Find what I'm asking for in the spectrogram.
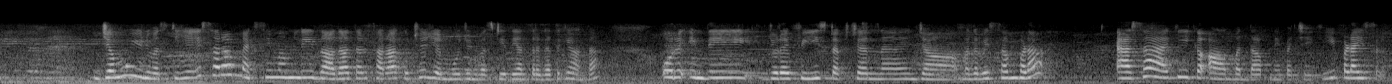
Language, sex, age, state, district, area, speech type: Dogri, female, 30-45, Jammu and Kashmir, Jammu, urban, spontaneous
